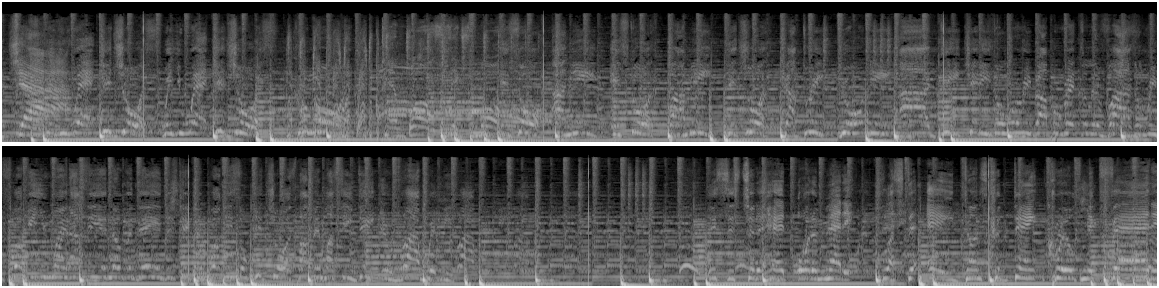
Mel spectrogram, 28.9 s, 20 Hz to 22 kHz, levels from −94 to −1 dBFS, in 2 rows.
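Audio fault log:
1.77, 6.77, 11.77, 16.77, 21.78 and 26.78 s, file header played as audio: a sharp click every 5 s. Header bytes at each joined piece play back as samples.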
